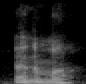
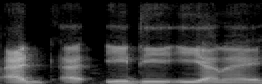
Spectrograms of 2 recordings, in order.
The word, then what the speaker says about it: edema: Enema? Not enema. No, edema.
